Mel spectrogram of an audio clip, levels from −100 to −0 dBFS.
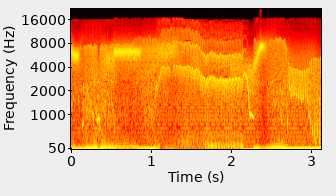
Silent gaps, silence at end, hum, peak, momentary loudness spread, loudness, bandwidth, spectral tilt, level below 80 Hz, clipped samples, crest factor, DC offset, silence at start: none; 0 s; none; 0 dBFS; 4 LU; -18 LUFS; 17 kHz; -0.5 dB/octave; -30 dBFS; under 0.1%; 20 dB; under 0.1%; 0 s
